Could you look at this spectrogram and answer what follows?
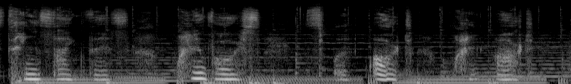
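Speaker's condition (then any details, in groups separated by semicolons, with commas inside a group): Traumatic brain injury; car crash, coma; after coma from car crash; relearned swallowing, singing voice lost, much voice therapy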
